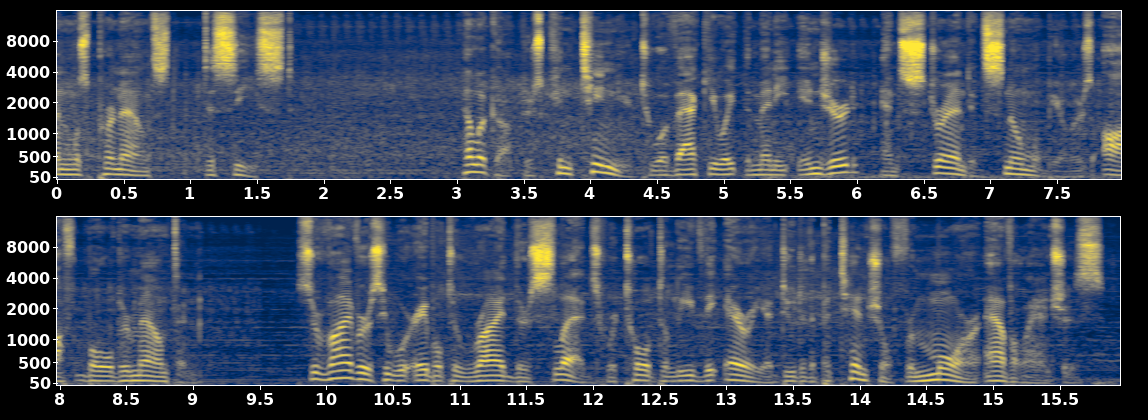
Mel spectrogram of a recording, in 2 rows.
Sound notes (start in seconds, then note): 9.7 voiceover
